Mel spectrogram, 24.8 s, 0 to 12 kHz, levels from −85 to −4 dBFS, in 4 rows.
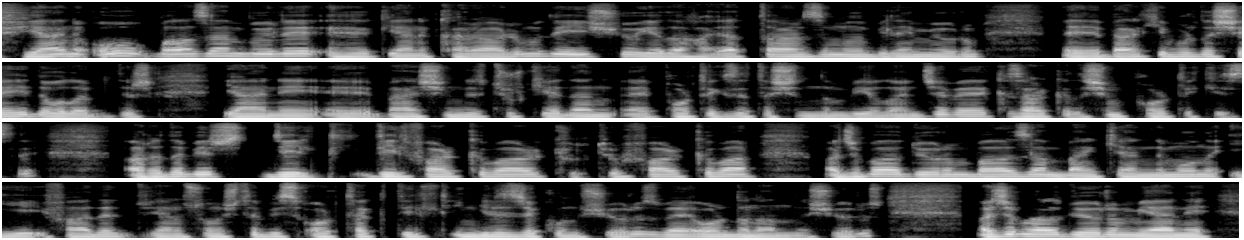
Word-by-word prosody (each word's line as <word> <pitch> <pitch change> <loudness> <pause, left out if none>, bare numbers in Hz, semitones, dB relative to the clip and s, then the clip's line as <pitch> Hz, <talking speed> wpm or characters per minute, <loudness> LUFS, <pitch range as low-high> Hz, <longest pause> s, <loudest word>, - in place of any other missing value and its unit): yani, 120 +3 +2
o 145 +3 0
bazen, 140 +3 0
böyle, 145 +2 +1
eee, 105 -1 0
yani, 95 0 -1
kararı 95 +4 -1
mı 140 0 -3
değişiyor 120 -2 0
ya 100 -1 +1
da 100 0 0
hayat 100 +3 -2
tarzı 110 0 0
mı, 110 -3 0
bilemiyorum. 105 +2 -1 0.4
Eee, 95 -1 +1
belki 110 +2 0
burada 115 +1 -1
şey 115 +1 +2
de - - +1
olabilir, 95 0 -2 0.3
yani, 95 0 +1
eee, 90 +1 -3
ben 100 -1 0
şimdi 100 0 0
Türkiye'den, 105 -1 -1
eee, 85 0 -4
Portekiz'e 100 +1 -3
taşındım 90 -2 -2
1 90 - -1
yıl 90 0 -2
önce 90 +8 -2
ve 115 0 0
kız 95 -2 -7
arkadaşım 95 +3 0
Portekizli. 95 -3 -5 0.4
Arada 95 +5 +2
bir 120 -1 +2
dil 110 -3 +5 0.3
dil 110 -1 +4
farkı 110 +1 -1
var, 115 0 +2
kültür 100 - -9
farkı 115 0 -1
var. 120 -1 +3 0.3
Acaba, 120 +6 +2
diyorum, 120 -1 +1
bazen 115 -1 +2
ben 95 +2 +2
kendimi 100 +2 +1
ona 115 0 +1
iyi 95 +2 -1
ifade 100 +2 0 0.2
yani, 90 -2 -1
sonuçta 100 +3 -2
biz 105 -1 +2
ortak 105 +2 -2
dil 105 -1 +1
İngilizce 105 +1 +3
konuşuyoruz 100 +7 -3
ve 115 -1 +3
oradan 105 -2 +3
anlaşıyoruz. 90 - -3 0.5
Acaba, 125 +1 +5
diyorum, 115 -1 +4
yani, 100 0 +5
105 Hz, 160 wpm, -23 LUFS, 95-115 Hz, 0.5 s, dil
